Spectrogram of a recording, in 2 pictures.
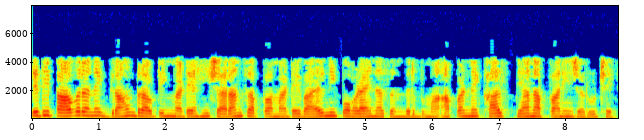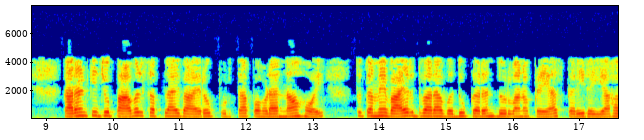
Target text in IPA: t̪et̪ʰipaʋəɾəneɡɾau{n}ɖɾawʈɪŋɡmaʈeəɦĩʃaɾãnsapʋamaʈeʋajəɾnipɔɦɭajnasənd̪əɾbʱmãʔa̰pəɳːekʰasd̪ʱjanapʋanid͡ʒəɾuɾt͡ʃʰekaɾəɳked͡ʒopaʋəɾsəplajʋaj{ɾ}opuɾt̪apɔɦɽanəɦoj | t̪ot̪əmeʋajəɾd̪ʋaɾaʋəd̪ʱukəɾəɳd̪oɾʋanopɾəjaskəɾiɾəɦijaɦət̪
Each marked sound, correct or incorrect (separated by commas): incorrect, correct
